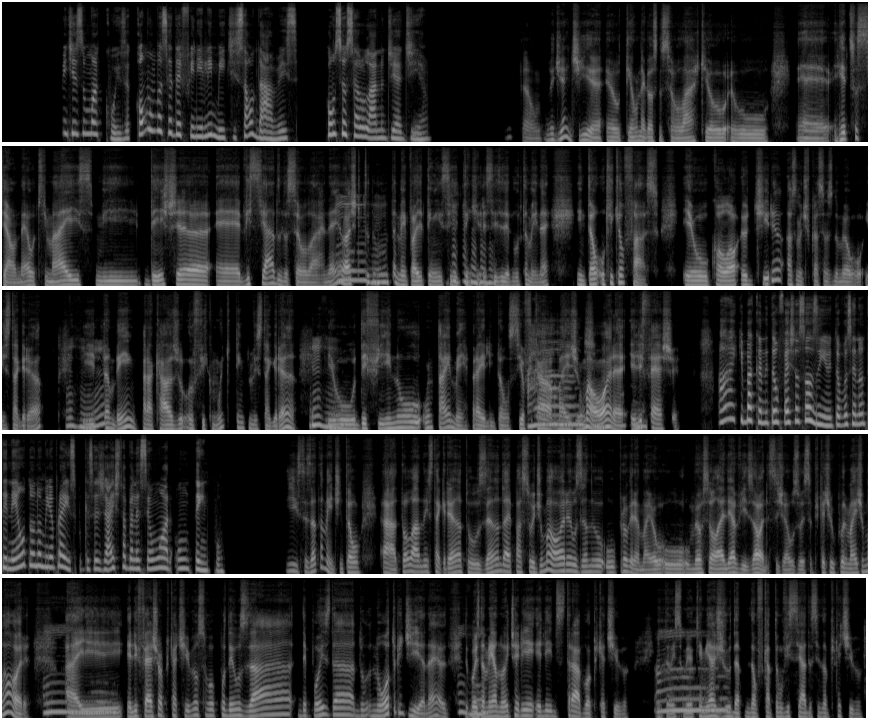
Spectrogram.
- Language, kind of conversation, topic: Portuguese, podcast, Como você define limites saudáveis para o uso do celular no dia a dia?
- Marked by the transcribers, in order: chuckle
